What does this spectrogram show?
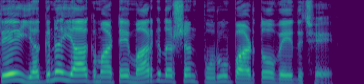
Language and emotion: Gujarati, neutral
